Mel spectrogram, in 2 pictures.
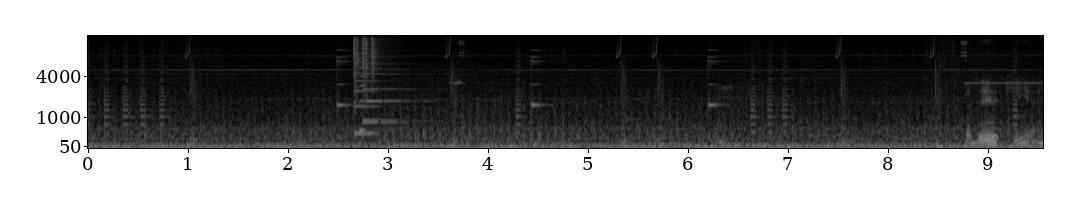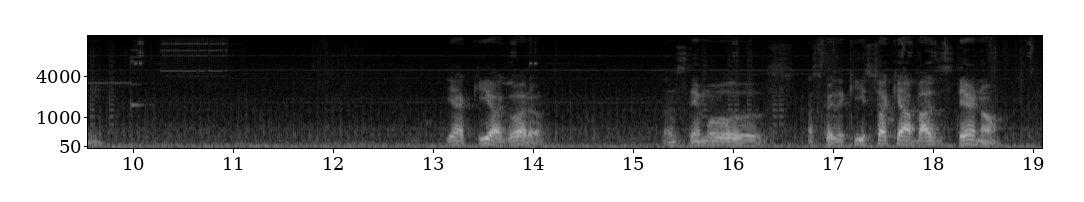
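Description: Short electronic menu beeps and clicks sound now and then.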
